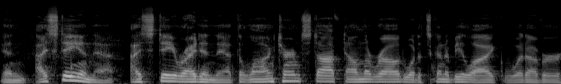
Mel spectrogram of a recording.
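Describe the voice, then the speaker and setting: A man with an unremarkable speaking voice talks at a medium pitch and a moderate pace. His pitch varies in an ordinary way, with hardly any pauses. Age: 60s. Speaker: podcast guest, host's uncle. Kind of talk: casual chat. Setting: in person, face to face.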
